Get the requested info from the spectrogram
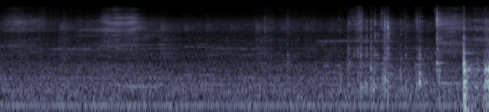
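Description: Light clatter of kitchen things handled on a counter: a few sharp clicks and knocks in the last two seconds, over a steady low hum.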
